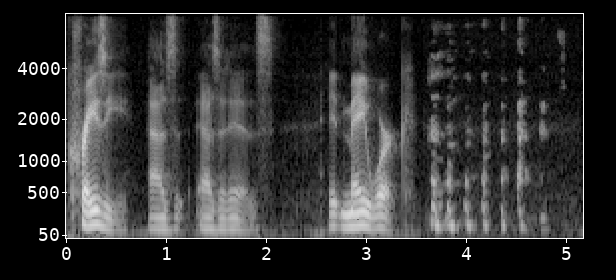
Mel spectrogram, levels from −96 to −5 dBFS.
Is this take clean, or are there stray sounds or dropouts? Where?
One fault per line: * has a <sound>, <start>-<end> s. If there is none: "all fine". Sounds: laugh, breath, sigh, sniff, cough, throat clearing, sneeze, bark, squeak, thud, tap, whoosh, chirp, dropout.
* has a laugh, 3.6-5.0 s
